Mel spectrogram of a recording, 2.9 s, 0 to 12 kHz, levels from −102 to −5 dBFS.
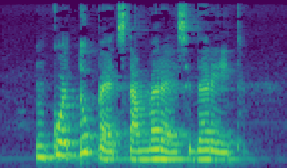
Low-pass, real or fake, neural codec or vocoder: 10.8 kHz; real; none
